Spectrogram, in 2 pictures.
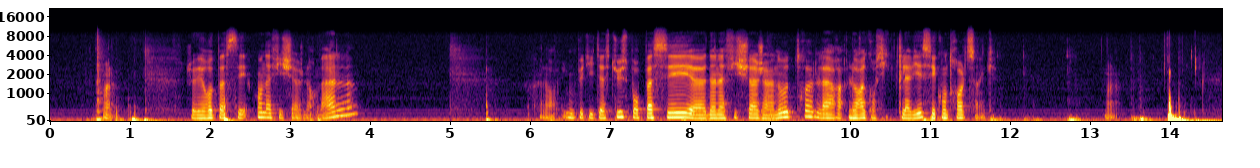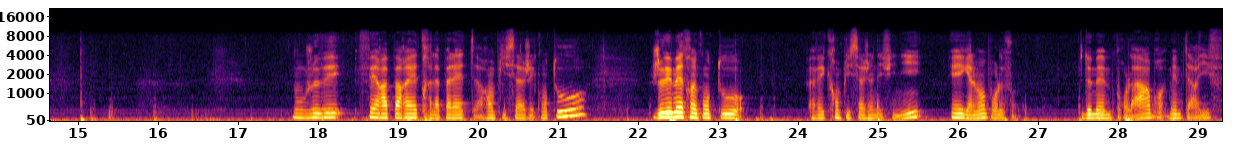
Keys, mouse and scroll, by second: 0.6 Delete, 2.3 click, 5.6 click, 11.8 ctrl+KP_5, 15.2 click, 17.5-18.7 drag, 19.2 click, 23.3 click, 25.2 click, 26.7 click, 27.6 click.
